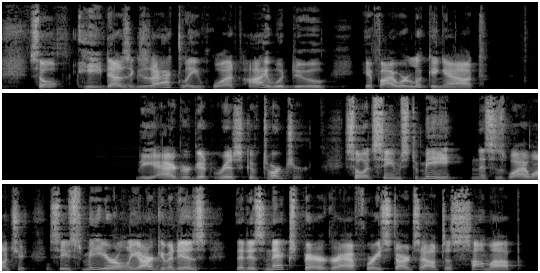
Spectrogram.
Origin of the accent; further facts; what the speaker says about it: Idaho, United States; I'm not going to say the last word because I'm from Idaho and I'll say it wrong.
